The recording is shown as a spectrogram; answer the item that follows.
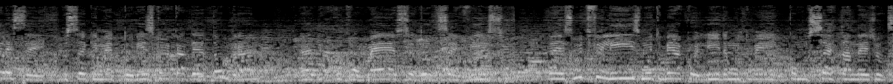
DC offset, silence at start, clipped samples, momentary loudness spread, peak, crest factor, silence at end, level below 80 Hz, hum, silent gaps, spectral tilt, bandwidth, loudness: under 0.1%; 0 s; under 0.1%; 3 LU; -4 dBFS; 14 dB; 0 s; -44 dBFS; none; none; -4.5 dB/octave; 17 kHz; -17 LUFS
